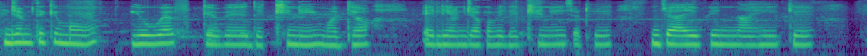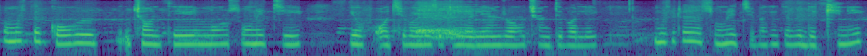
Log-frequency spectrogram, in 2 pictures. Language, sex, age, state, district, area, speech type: Odia, female, 18-30, Odisha, Malkangiri, urban, spontaneous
